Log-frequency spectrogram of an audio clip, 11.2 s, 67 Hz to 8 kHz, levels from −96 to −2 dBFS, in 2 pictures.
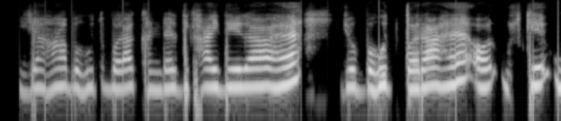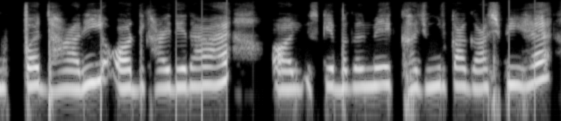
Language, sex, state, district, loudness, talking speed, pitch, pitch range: Hindi, female, Jharkhand, Sahebganj, -21 LUFS, 175 wpm, 260 Hz, 250-275 Hz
